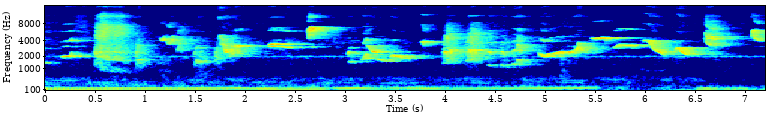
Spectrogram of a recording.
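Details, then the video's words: Goci (Sumatran laughingthrush) lure song used to make a bird reply: a rich, varied medley of loud whistles, squawky notes and quick downslurred phrases running continuously for about seven seconds, over low hum. "Suara Burung Goci pancingan langsung nyaut"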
